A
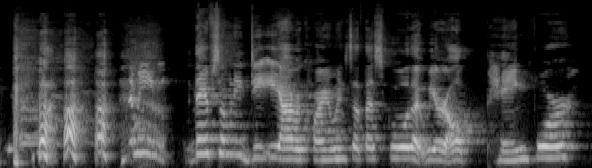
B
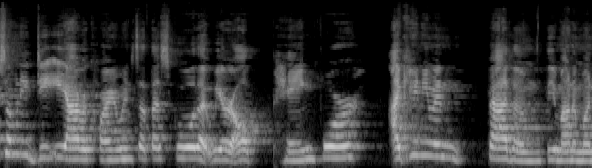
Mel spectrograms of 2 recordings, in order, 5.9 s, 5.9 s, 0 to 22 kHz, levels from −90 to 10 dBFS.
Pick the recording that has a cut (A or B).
A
